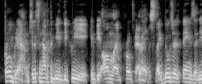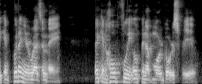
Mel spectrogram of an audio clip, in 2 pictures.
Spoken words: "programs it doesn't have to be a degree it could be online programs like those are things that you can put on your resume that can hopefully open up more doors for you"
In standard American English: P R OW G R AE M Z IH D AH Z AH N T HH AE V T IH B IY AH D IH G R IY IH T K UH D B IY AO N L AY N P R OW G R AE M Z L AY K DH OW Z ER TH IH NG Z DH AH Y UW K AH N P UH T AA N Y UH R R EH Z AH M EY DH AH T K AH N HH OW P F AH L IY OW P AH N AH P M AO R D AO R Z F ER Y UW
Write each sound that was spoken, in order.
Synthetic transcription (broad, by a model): P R OW G R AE M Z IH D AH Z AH N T HH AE F T IH B IY AH D IH G R IY IH T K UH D B IY AO N L AY N P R OW G R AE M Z L AY K DH OW Z ER TH IH NG Z DH AH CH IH K AH N P UH T N Y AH R R EH Z AH M EY DH AH T K AH N HH OW P F L IY OW P AH N AH P M AO R D AO R Z F ER Y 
